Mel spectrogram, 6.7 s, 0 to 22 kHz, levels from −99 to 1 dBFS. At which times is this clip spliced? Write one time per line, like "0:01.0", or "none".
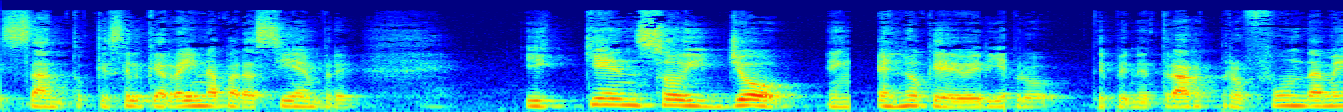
0:04.2
0:05.0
